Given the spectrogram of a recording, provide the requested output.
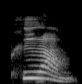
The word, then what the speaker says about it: เพื่อน: next One friend คุณ เพื่อน Yes Is You You เพื่อน This One with the Falling Tone นะ คะ up and down เพื่อ Yes อ่า โอเค เพื่อ เพื่อน เพื่อน actually long V นะ คะ เพื่อน อ name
